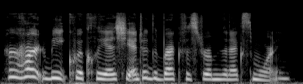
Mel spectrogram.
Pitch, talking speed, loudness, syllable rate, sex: 255 Hz, 255 wpm, -18 LUFS, 6.2 syllables/s, female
